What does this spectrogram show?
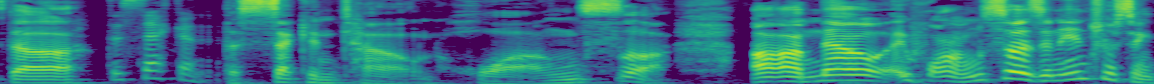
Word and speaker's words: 黄色: 黄色 Again, please. 黄色 One more time. 黄色 So the tone there is the the second second tone, 黄色.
